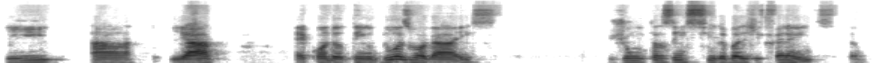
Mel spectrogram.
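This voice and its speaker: A man's voice: mid-range voice, fairly even intonation, unhurried. A man teaching Portuguese grammar for an exam, explaining step by step, asking questions and answering them himself, often checking with "ok?". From Brazil. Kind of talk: exam-prep grammar lesson.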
